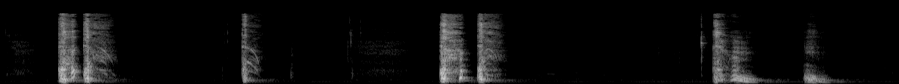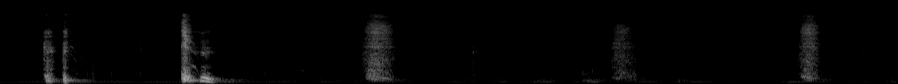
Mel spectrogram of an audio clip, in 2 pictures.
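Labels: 0.0s Someone inhales and breathes. 0.6s
0.6s A recurring cough is heard in the room. 1.1s
2.4s A person coughs in a room. 2.6s
3.5s Someone inhales and breathes. 4.4s
4.4s A recurring cough is heard in the room. 5.0s
7.0s A person coughs with a sore throat. 7.6s
8.1s Someone has a sore throat. 8.3s
9.4s A recurring sore throat is mentioned. 9.8s
10.8s A person coughs in a room. 11.2s
12.7s Someone is sniffling. 13.0s
15.1s Someone is sniffling. 15.5s
17.0s Someone is sniffling. 17.3s

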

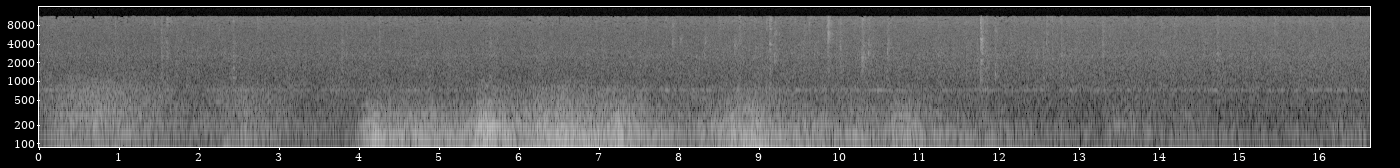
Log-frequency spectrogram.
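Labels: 0.0s Raindrops falling in a windy outdoor environment. 11.4s
3.9s Heavy wind blowing. 11.4s
12.9s Raindrops falling in a windy outdoor environment. 16.6s

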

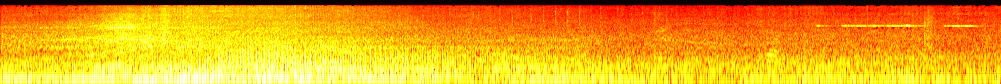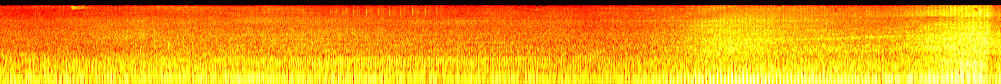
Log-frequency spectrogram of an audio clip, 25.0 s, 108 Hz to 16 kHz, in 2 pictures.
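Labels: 0.3s A motorcycle is riding. 8.1s
20.8s A motorcycle is riding. 25.0s

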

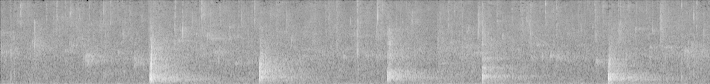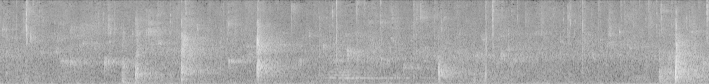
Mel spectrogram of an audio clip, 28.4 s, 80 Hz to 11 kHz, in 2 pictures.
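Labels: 0.0s Water falls from the ceiling of a cave or mine, and occasional pieces of stone fall into the water. 28.4s

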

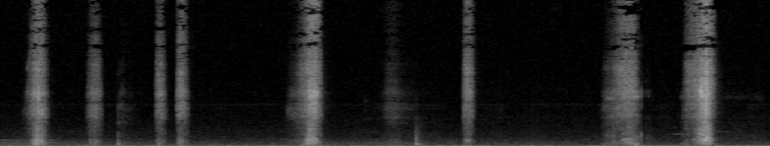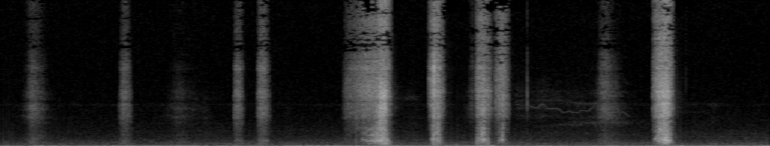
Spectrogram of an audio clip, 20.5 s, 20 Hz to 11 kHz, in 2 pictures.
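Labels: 0.3s Someone is sniffling. 2.8s
3.7s Someone is sniffling. 4.6s
6.1s Someone is sniffling. 6.4s
8.1s Someone is sniffling. 11.2s
11.8s Someone is sniffling. 12.2s
13.4s Someone is sniffling. 14.0s
14.8s Someone is sniffling. 17.4s
18.1s Someone is sniffling. 19.5s

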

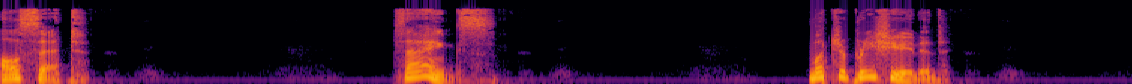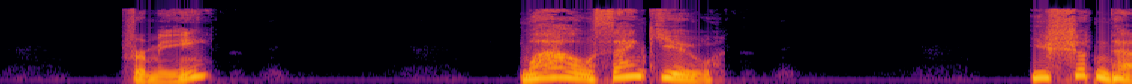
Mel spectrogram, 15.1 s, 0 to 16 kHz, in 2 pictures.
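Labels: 0.0s Someone is speaking. 0.8s
2.5s Someone is speaking. 3.5s
8.1s Someone is speaking. 9.4s
14.1s Someone is speaking. 15.1s

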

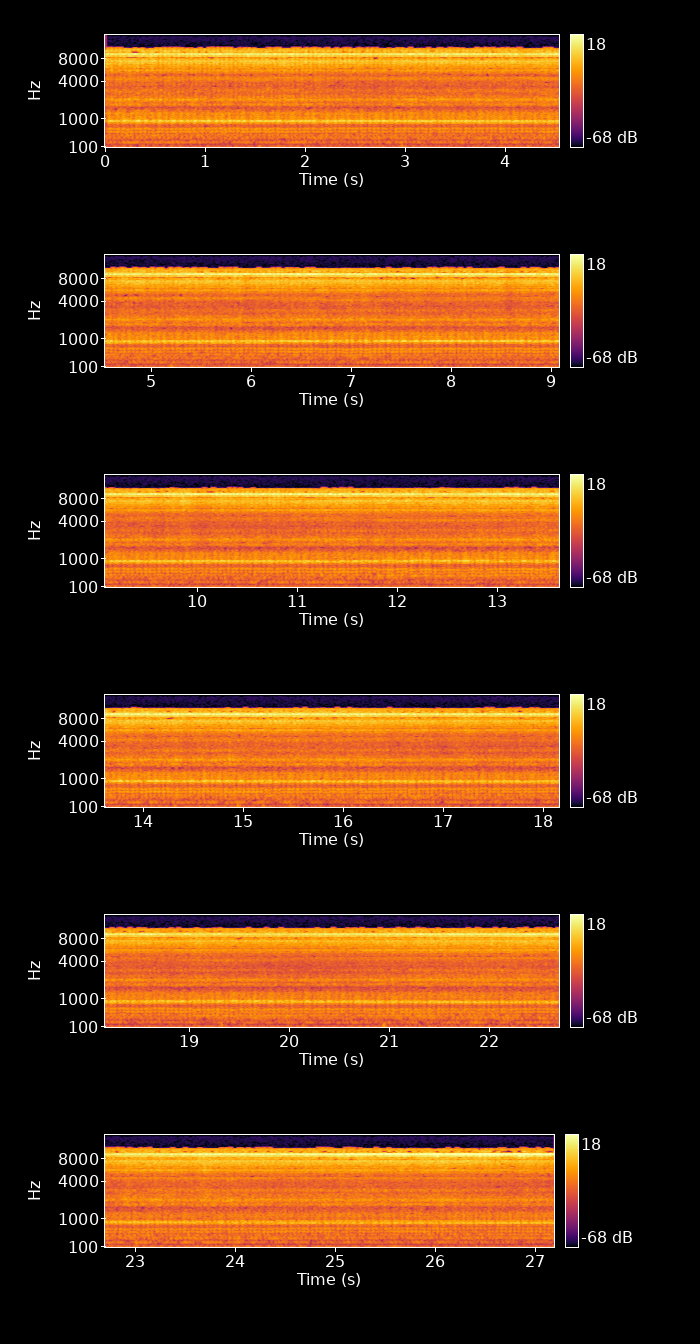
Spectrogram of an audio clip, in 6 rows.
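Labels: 0.0s A drill operates with a constant steady pattern and a slight high-pitched tone at the end. 27.2s

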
